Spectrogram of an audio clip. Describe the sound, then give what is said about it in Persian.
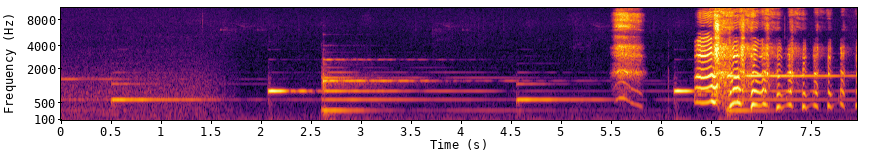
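A mother cries and moans, breaking into loud, rhythmic, gasping sobs near the end, following a stretch of sustained, steady tones with no talking. “مادر جان من هم چون شما بسیار متأثر و غمگینم اگر پدرم گریه تو را ببیند ممکن است برای حفظ مقامش ما را هم ترک کند”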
